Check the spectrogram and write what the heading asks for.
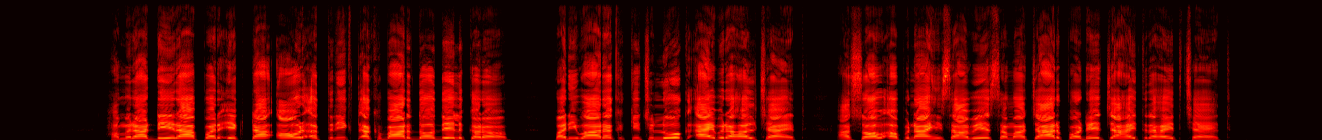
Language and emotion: Maithili, happy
